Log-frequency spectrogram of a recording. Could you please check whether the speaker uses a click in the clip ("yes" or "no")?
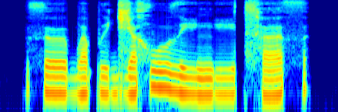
no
